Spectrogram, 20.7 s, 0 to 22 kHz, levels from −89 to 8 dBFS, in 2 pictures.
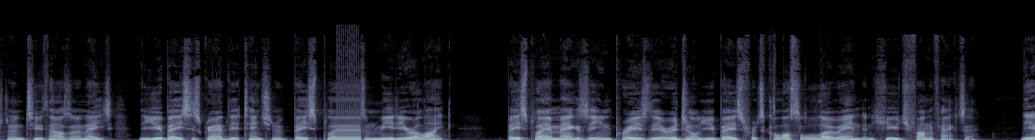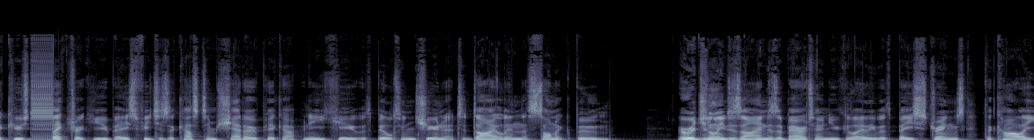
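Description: At 3.37 s, just after "the attention of bass", and again at 10.69 s, a system hang loop repeats one 21.33 ms chunk, fitting a 1024-sample buffer. It sounds like a 46.9 Hz buzz, shows as identical waveform tiles and harmonic stripes, and drops about a fifth of a second.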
